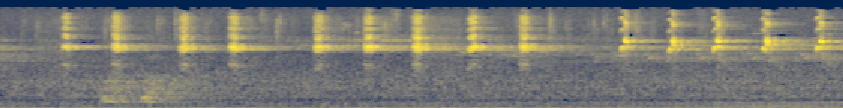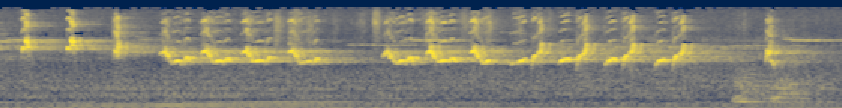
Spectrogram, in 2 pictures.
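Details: Northern mockingbird performing from the top of a pine tree: a fast series of sharp high clicking notes, then quick rising-falling repeated phrases, many different sounds in succession, with a low hum beneath.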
